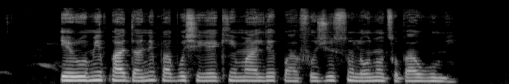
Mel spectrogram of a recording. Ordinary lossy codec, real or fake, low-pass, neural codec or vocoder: none; real; 14.4 kHz; none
